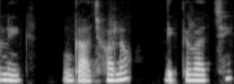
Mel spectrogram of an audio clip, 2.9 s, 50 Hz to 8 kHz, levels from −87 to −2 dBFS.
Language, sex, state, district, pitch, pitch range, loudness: Bengali, female, Jharkhand, Sahebganj, 200 Hz, 190-230 Hz, -20 LUFS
